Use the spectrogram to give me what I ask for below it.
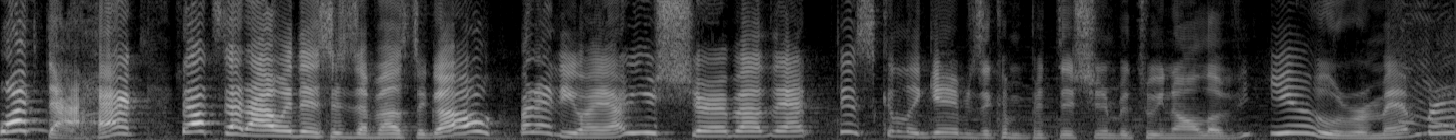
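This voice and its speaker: In a put-on character voice, the speaker goes at a very fast pace with a fairly high pitch. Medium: game stream. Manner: mocking, sing-song, gloating.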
